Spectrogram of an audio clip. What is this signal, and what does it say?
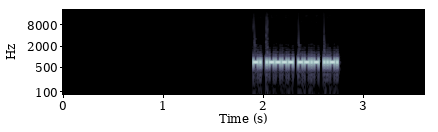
Morse code, heard as a keyed tone, about 67 wpm, 700 Hz. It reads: N1QF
